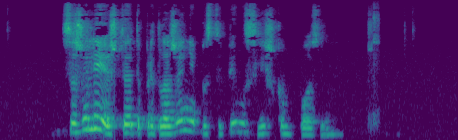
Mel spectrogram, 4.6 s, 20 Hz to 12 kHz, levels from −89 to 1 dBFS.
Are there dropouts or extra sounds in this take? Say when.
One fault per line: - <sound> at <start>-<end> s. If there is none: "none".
- laugh at 3.7-3.8 s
